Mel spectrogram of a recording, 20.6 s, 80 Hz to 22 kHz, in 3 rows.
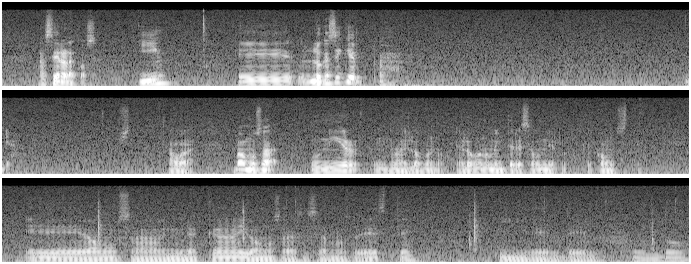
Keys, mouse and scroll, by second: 0.3 click, 1.3 click, 2.3 click, 6.0-8.0 drag, 10.4 click, 10.9-13.4 drag, 14.8-15.4 ctrl+scroll up 4, 16.5 ctrl+shift+click, 19.0 ctrl+shift+click, 19.6 ctrl+shift+click, 20.4 ctrl+shift+click.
